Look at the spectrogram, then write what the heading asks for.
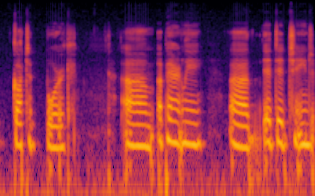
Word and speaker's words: Göteborg: I wrote down a pronunciation guide, but it's probably still bad. Göteborg. It looks like Göteborg.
